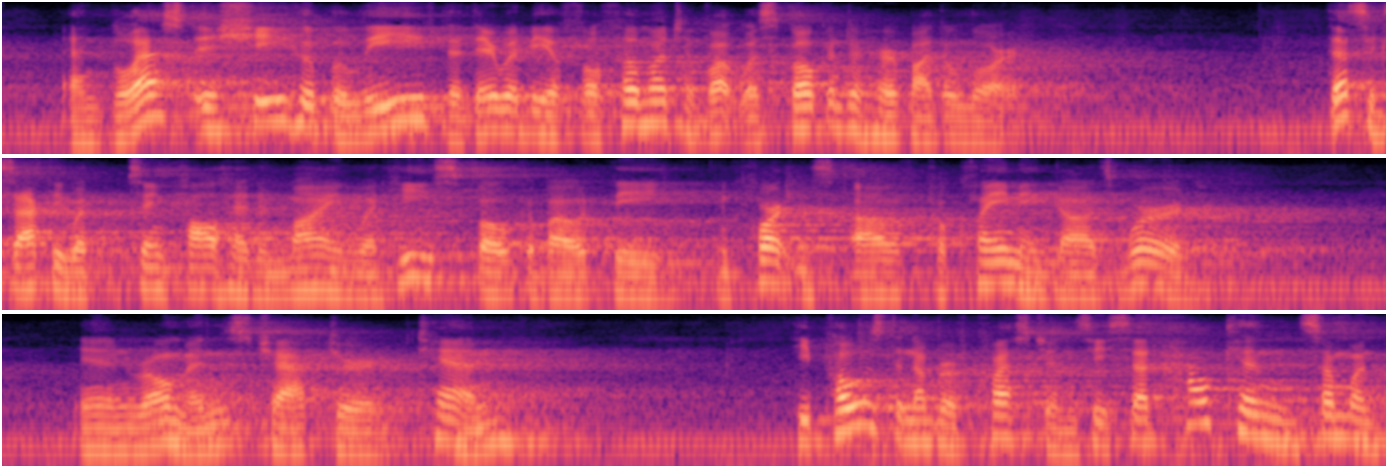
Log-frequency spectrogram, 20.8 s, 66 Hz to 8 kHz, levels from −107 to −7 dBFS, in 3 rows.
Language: English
